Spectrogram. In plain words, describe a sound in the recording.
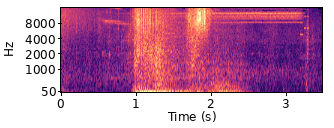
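A blast booms loudly and rumbles away.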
